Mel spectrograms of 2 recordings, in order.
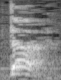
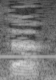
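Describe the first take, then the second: First: It is said firmly and urgently, with weight. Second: It is said lightly and casually, without urgency. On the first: The command is important. "stop, it's important" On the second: The command is not important. "In one way, stop, it's not important"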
